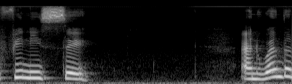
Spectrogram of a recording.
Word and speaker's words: finissez: EZ is pronounced as A. Vous finissez.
